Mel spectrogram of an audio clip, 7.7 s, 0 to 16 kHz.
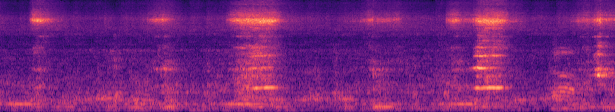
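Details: Cincinnati 24-inch metal shaper parting off a gib, hand-fed, part clamped overhanging the table, rough-ground cutter: sharp high squeals on each cutting stroke about every 1.5 seconds, heavy parting tool chatter.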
